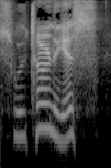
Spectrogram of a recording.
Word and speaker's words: Suetonius: An early Roman historian, Suetonius, it's S-U-E, but we pronounce it as though it was S-W, he wrote on the Caesars.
